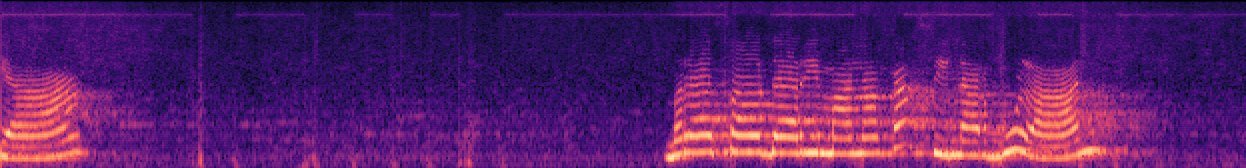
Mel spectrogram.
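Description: A young child speaks in a high voice through an online call.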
